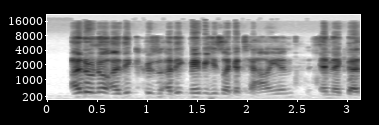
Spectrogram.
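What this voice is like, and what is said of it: Usual voice. Nothing is said of it.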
